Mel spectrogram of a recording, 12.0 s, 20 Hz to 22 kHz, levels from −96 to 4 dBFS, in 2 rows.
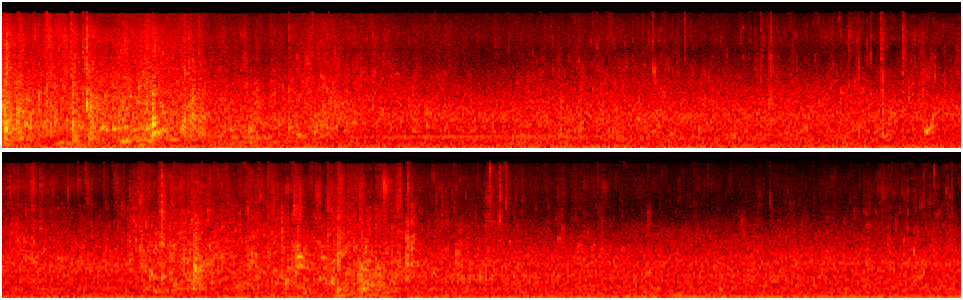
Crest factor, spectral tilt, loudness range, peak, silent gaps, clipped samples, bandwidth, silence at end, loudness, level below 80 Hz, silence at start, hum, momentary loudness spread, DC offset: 28 dB; -3 dB/octave; 7 LU; -12 dBFS; none; under 0.1%; 17 kHz; 0 s; -39 LUFS; -50 dBFS; 0 s; none; 14 LU; under 0.1%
